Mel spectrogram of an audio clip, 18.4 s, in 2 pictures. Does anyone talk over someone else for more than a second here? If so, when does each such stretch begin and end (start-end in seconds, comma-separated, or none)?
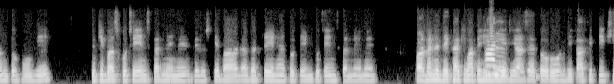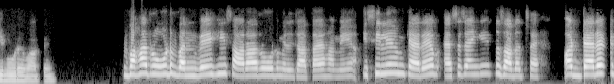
none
